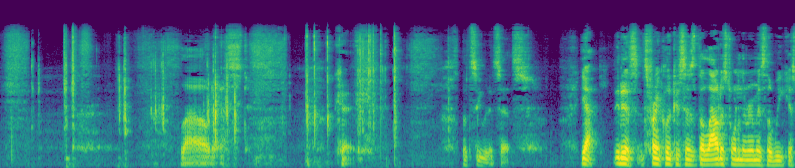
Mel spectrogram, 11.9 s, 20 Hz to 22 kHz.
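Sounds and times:
crisp computer keyboard clicks: 0.4 - 1.2, 1.8 - 2.5, 3.1 - 3.6, 4.6 - 6.0
speech: 2.7 - 3.8, 5.1 - 5.5, 6.9 - 8.0, 8.7 - 11.9.

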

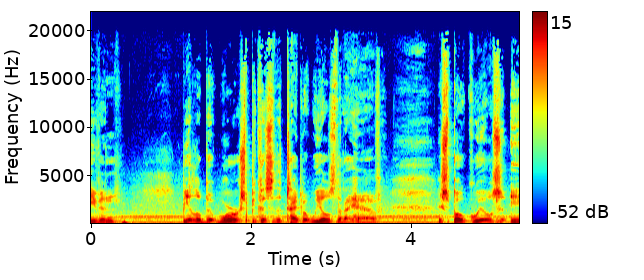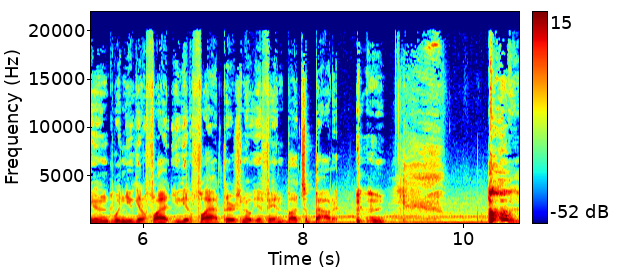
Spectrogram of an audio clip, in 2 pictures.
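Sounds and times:
speech: 0.0 - 9.6
dry cough: 8.7 - 9.1, 10.3 - 10.7.

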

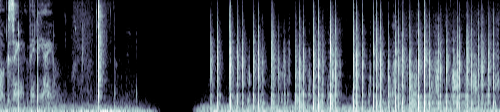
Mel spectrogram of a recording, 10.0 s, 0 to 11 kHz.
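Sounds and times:
tapping and handling sounds: 4.2 - 10.0.

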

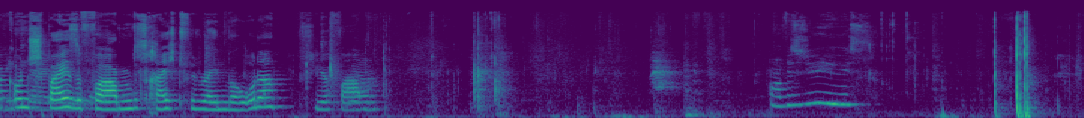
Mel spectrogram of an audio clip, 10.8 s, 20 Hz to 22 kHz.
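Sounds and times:
speech: 0.0 - 3.9, 7.9 - 8.7
dog barking: 6.5 - 7.0.

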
